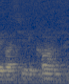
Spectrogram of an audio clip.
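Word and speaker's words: βασιλικόν: because I did say Vasilikon. At the time it was borrowed, ultimately, in a sense, from Greek culturally. Nonetheless, Greek was pronouncing B, as we have in the word basilica, as a V already.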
